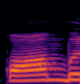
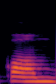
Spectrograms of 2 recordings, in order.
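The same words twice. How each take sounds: First: The final b sound is pronounced. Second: The final b sound is silent. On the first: The speaker calls it wrong. "नहीं बोलते" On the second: The speaker calls it right. "बोलते हैं, M तक उच्चारण करना"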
